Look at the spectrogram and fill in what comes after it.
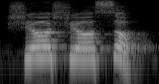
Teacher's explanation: बघा उष्मन, उष्मनचा अर्थच होतो वायू. मुखावाटे जोराने उसासा बाहेर टाकल्याप्रमाणे या वर्णांचा उच्चार होतो. यात घर्षण आहे, घर्षणामुळे उष्णता निर्माण होते, म्हणून त्यांना उष्मे म्हणतात. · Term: उष्मे किंवा घर्षक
